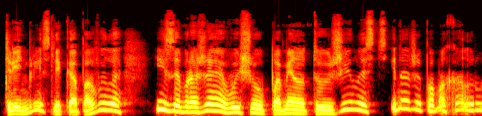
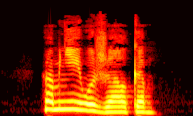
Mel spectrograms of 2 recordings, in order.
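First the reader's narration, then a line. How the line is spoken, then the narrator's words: Sighing fairy from above. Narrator (Russian): вздохнула сверху фея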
